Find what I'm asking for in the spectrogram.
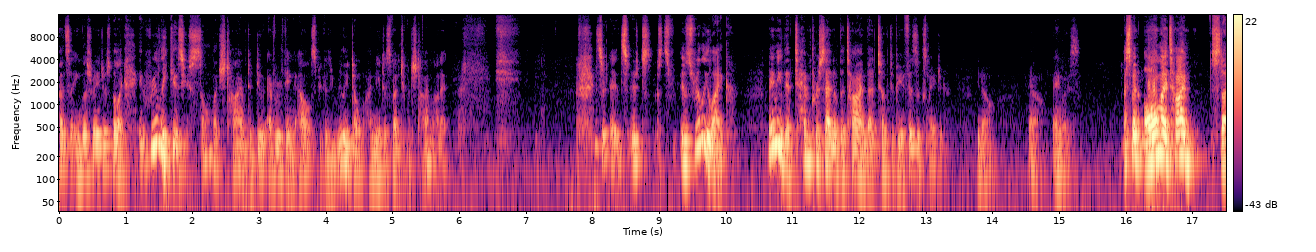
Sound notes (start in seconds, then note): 6.5 laughs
